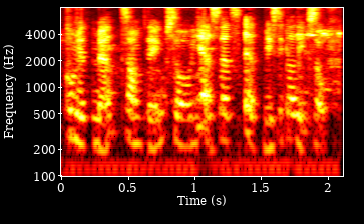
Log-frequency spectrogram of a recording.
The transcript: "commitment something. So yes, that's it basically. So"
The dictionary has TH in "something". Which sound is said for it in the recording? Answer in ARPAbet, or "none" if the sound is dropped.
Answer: T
